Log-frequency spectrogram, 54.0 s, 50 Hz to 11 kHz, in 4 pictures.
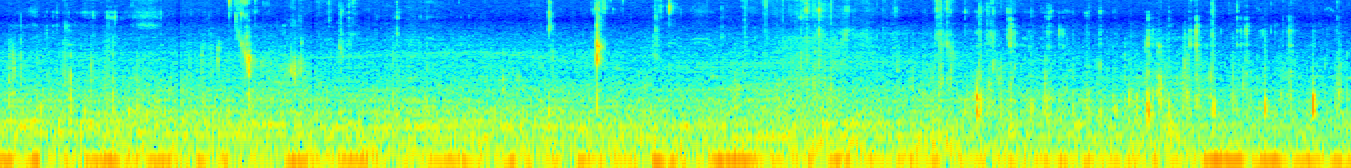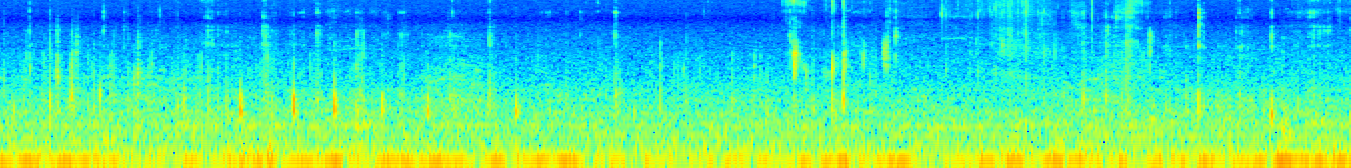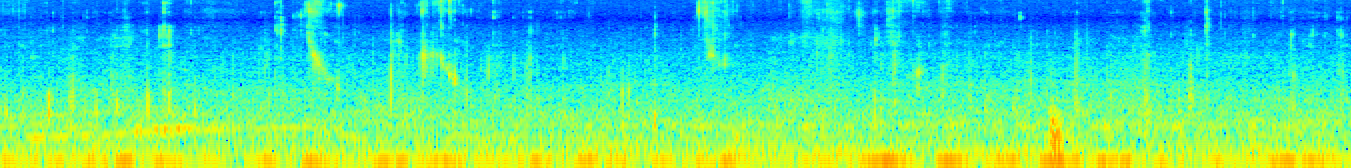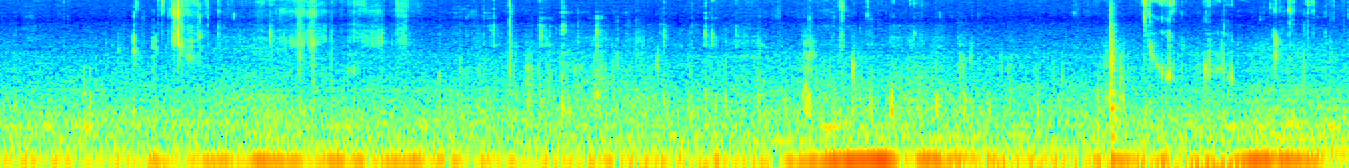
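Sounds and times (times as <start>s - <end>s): steady low hum: 0.0s - 54.0s
biting and chewing cake: 5.5s - 40.6s, 41.8s - 51.1s, 51.8s - 54.0s.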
